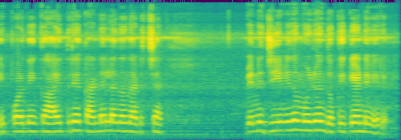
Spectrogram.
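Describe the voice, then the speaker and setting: A woman's voice: mid-range voice, little pitch movement, fairly quick, mellow, a little hiss or hum, close to an everyday voice. A woman reading the part of a blunt male friend who lectures and scolds in a firm tone. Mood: lecturing.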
